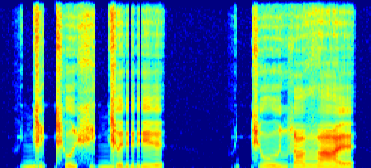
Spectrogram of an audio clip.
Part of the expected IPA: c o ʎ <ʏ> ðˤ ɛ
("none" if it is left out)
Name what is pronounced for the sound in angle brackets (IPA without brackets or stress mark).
ʏ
